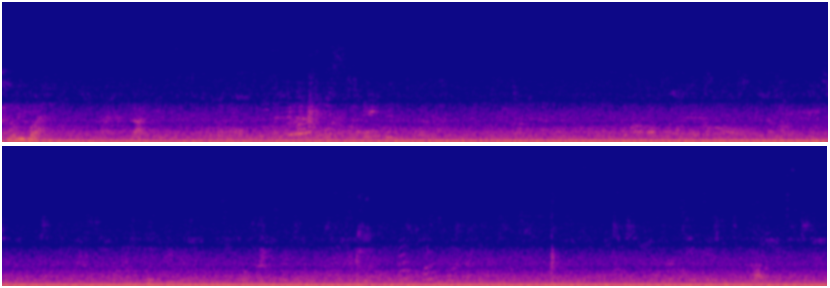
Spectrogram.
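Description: A bus engine hums steadily at close range.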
